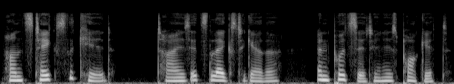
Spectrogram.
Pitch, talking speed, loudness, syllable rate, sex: 175 Hz, 185 wpm, -19 LUFS, 4.8 syllables/s, female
